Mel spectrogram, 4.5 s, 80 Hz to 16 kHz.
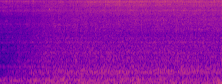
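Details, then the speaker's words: Arctic Air dehumidifier after replacing a stuck, pitted 20 A compressor relay. A steady low hum and airy rush with no clicking or cycling: the compressor kicked on and the fan is blowing warm air normally. "I heard the compressor kick on. I don't know if you could hear that, but the fan's on."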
